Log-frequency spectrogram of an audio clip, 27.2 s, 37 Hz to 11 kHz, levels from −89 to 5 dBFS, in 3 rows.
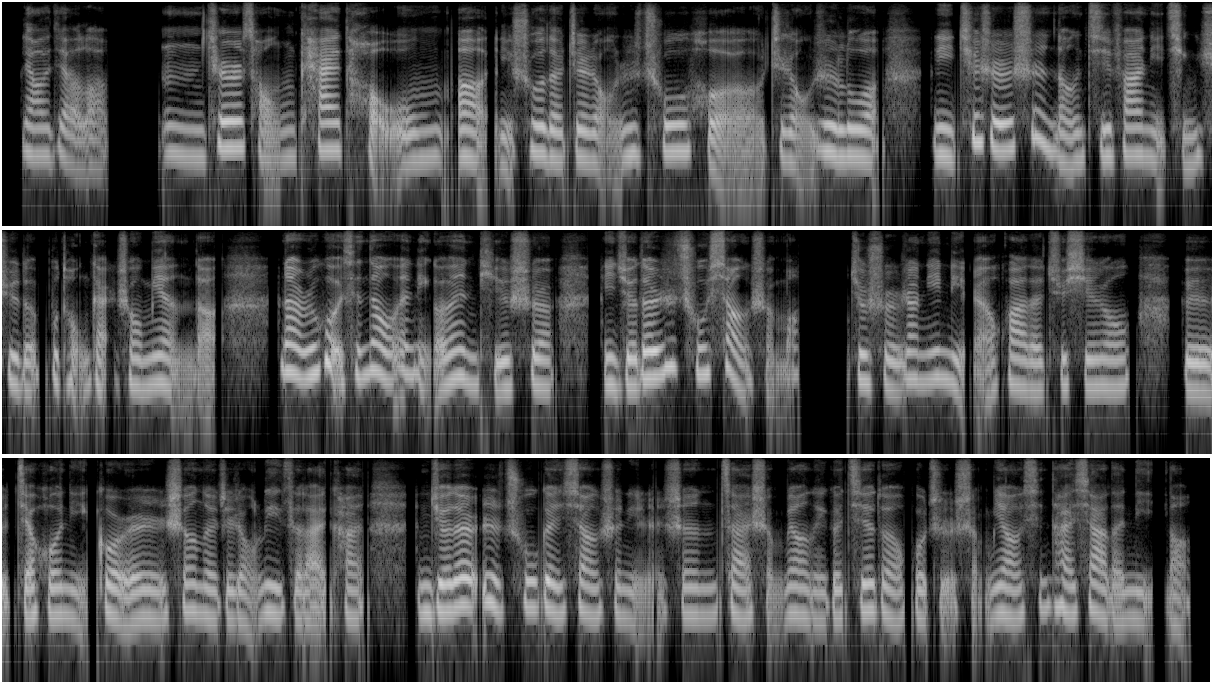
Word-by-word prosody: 了 225 -3 -2
解 - - -4
了。 - - -4 0.4
嗯， 225 -2 -6
其 210 - -3
实 270 0 +7
从 210 -5 -4
开 255 +3 +4
头， 195 -4 -1 0.3
呃， 215 -1 +4
你 175 -4 -5
说 240 -2 0
的 210 -3 +1
这 205 0 0
种 195 - -4
日 220 +3 -3
出 245 +1 0
和 - - -2
这 210 - -3
种 195 - -3
日 245 -2 +2
落， 215 -1 +2 0.4
你 225 -2 +1
其 320 - +1
实 260 -4 +4
是 320 +2 0
能 195 -5 -3
激 215 +1 -1
发 225 +1 +2
你 215 - -6
情 180 +3 -3
绪 220 +1 0
的 190 -3 -1
不 235 - -1
同 - - -5
感 - - 0
受 210 -2 0
面 215 +1 +1
的。 - - -1 0.5
那 300 -3 +6
如 270 +3 +4
果 380 - +5
现 265 -1 -2
在 310 - +5
我 255 - +3
问 280 +4 0
你 - - -2
一 - - -6
个 - - 0
问 240 0 +2
题 195 - +1
是， 200 0 +1 0.3
你 215 - +1
觉 205 0 +3
得 250 +4 +8
日 315 +6 +3
出 280 -4 0
像 285 - +2
什 - - -4
么？ - - -9 0.4
就 235 - +1
是 210 -4 -1
让 245 +4 0
你 245 +2 -1
拟 230 -5 -2
人 - - -2
化 210 0 +1
地 190 -1 +1
去 205 +2 -4
形 205 -1 +1
容， 205 +1 -2 0.4
比 190 - +2
如 180 -1 +2
结 195 - +2
合 205 -1 0
你 195 -3 -4
个 210 -3 +3
人 180 +2 +3
人 185 - -2
生 225 0 +2
的 195 -2 -1
这 190 - -2
种 180 0 -4
例 210 -1 0
子 - - -3
来 - - +1
看， - - -3 0.4
你 215 - -2
觉 220 +1 +5
得 255 +3 +7
日 265 - +2
出 240 +2 -1
更 235 -4 +4
像 215 -2 0
是 210 0 -4
你 190 - -6
人 - - -9
生 205 -1 -3
在 205 -3 0
什 - - -2
么 200 - -7
样 205 -1 0
的 185 - -5
一 180 - -5
个 - - -1
阶 225 +2 +1
段 205 -6 -2
或 - - -1
者 - - -5
什 - - -4
么 200 - -4
样 200 -2 +1
心 240 +3 -6
态 245 -4 0
下 220 -2 +1
的 - - -3
你 185 -1 -6
呢？ - - -7
215 Hz, 260 characters per minute, -26 LUFS, 200-245 Hz, 0.5 s, 得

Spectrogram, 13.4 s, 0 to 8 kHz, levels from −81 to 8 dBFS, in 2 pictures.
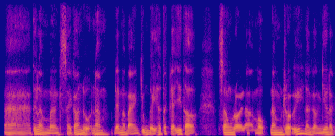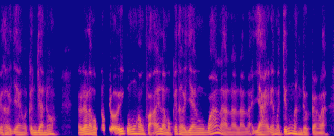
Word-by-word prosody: À, 95 -1 -4
tức 125 - +1
là 130 -3 +2
bạn 90 -1 -2
sẽ 105 -3 -5
có 115 +4 0
nửa 115 -7 0
năm 115 -2 -1 0.2
để - - 0
mà 105 +1 -1
bạn 90 -2 -1
chuẩn 95 +5 -2
bị - - +1
hết 120 - 0
tất 130 - -2
cả - - 0
giấy 120 +3 +1
tờ, 85 -8 +2 0.5
xong 110 -1 +1
rồi 95 -2 +1
là 90 -1 -3
một - - -1
năm 105 -1 +1
rưỡi 130 +7 +2
là 140 - -1
gần 90 -2 -3
như 100 +2 +1
là 95 -2 -2
cái 100 - -4
thời 105 -5 -2
gian 100 +1 -2
mà 90 - -6
kinh 105 +1 +2
doanh, 105 -1 +2
đúng 120 +3 0
hông? 120 -4 -5 0.4
Thật 110 - 0
ra 125 +3 +6
là 125 -2 +4
một 105 -3 +2
năm 125 - -4
rưỡi 145 - +7
cũng 130 +4 +3
hông 130 -4 +2
phải 140 - +2
là 145 -4 +3
một 100 -4 -2
cái 130 - 0
thời 105 -7 0
gian 115 0 0
quá 160 +10 +2
là 175 - -1
là 95 0 -6
là 95 -1 -7
là 95 -1 -8
dài 100 -2 -1
để 110 - -1
mà 120 -3 -2
chứng 130 +10 +3
minh 130 -7 +2
được 95 -4 -2
rằng 95 0 -2
là 95 +2 -4
105 Hz, 280 wpm, -21 LUFS, 95-120 Hz, 0.5 s, rưỡi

